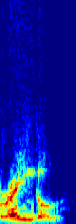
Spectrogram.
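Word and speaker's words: Rijndael: algunas palabras de ellos, lo pronuncian en inglés, ellos no son de Estados Unidos, son de Europa, lo pronuncian como Reindl.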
